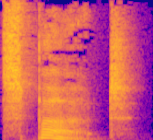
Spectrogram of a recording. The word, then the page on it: spurt: British English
